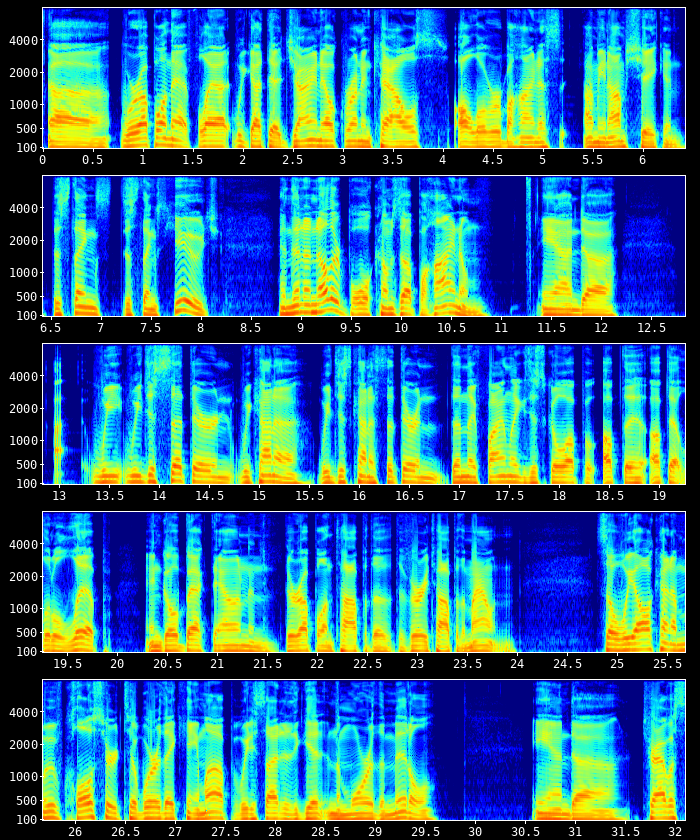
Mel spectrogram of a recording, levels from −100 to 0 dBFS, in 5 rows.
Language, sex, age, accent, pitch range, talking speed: English, male, 40-59, American, 95-120 Hz, 200 wpm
